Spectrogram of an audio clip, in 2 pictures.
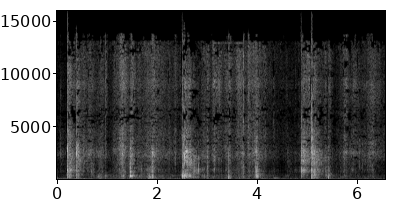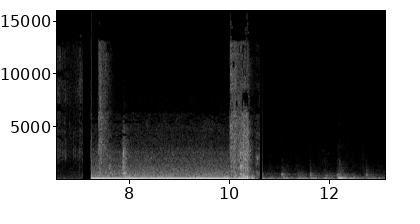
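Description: Thin foil sheet crinkling and crackling in irregular bursts as hands handle it. About seven seconds in this gives way to a loud, steady low hum lasting about three seconds, and then music with plucked bass notes begins.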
